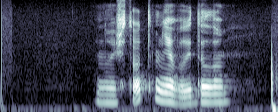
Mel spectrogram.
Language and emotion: Russian, neutral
